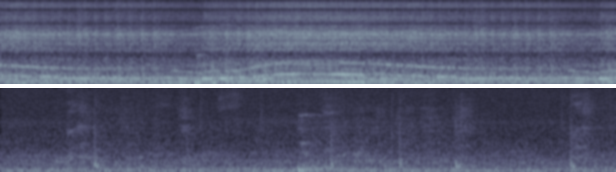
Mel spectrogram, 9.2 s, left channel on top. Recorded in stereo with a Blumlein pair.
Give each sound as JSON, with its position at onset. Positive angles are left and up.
{"t": 0.0, "sound": "an engine running", "azimuth_deg": 45}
